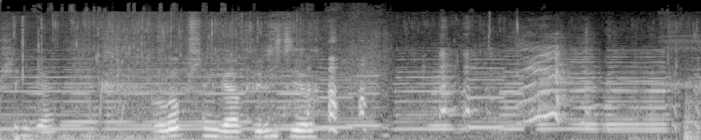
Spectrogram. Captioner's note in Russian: смех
